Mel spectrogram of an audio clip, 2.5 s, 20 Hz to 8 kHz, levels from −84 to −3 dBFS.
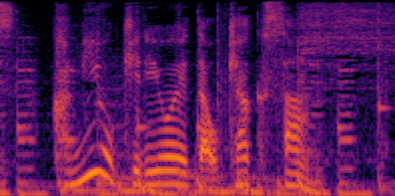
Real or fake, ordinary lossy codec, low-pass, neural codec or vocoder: real; none; none; none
